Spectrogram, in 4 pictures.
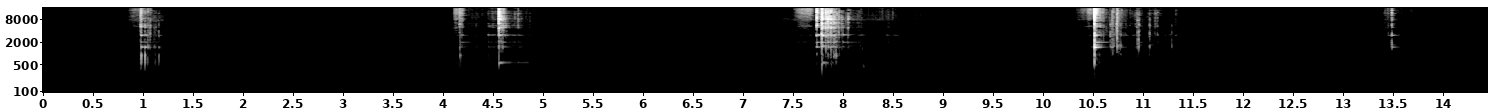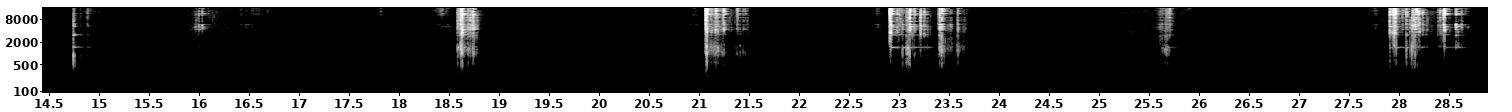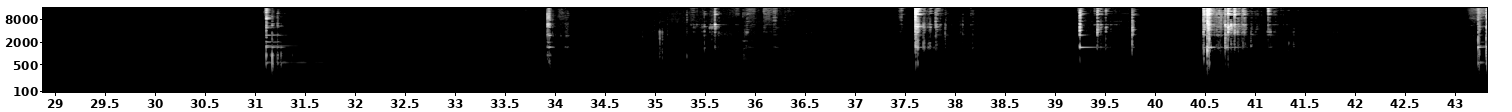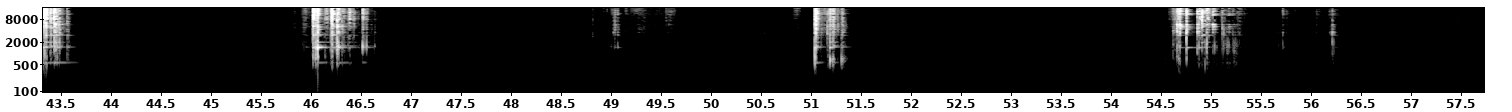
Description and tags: bruits.chute.petite.urne.gravillons
different falls of a piece of faïence on light stones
